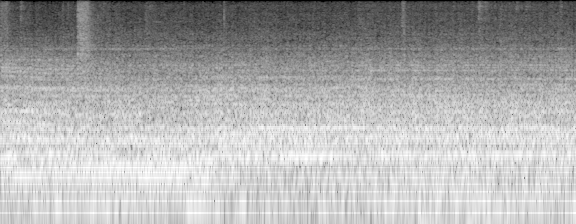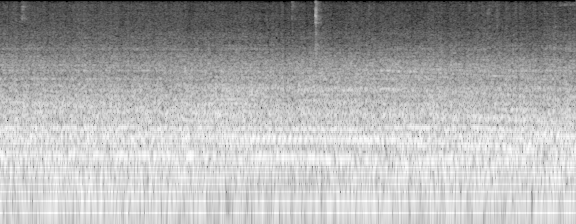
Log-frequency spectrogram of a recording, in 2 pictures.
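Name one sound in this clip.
Tyres roll over the road beneath the bus.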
